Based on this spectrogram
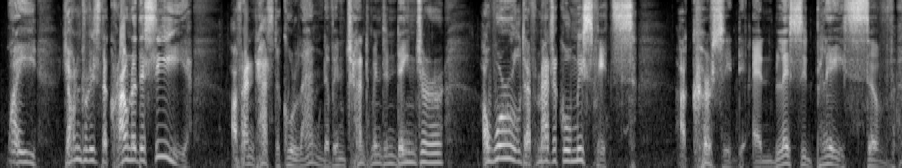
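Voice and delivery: grandiose pirate speech. A narrator's reading. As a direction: declaim it like an epic tale. Captain grandly describes Yondra.

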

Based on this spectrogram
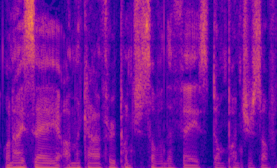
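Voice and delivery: whisper. Real, not acted. Secretly briefs Jackson on the prank.

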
